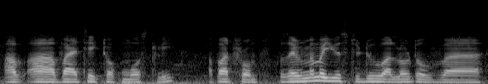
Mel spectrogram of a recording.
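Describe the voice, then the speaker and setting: A man's voice: medium pitch, steady tone, a little fast, slight background noise. Hesitant man on thin phone-like audio. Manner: hesitant, with many restarts. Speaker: podcast host. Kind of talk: casual interview questions.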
